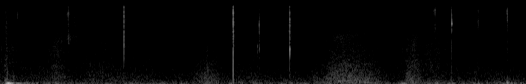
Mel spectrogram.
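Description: Fingers with long nails pull apart and snap together small solid green-coated magnetic metal balls arranged in a bracelet shape. Six sharp, bright clicks stand out from soft rustling and scraping over a quiet low rumble, each one dying away almost instantly.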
